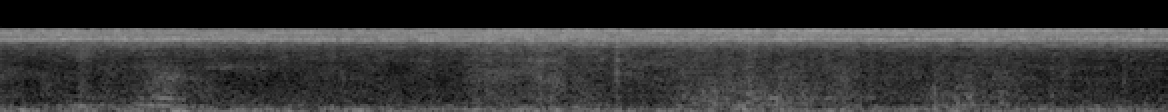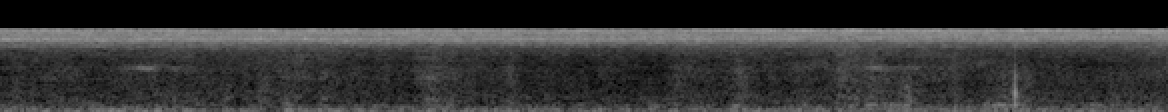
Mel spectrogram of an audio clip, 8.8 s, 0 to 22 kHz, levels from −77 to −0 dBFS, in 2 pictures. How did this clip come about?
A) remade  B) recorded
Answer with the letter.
A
